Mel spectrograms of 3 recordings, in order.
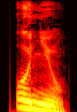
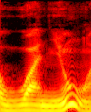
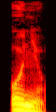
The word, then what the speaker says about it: oignon: aucun sens ici puisque la prononciation correcte est oon parfaitement donc on ne dit pas oagon hein si on le lit normalement on devrait prononcer un O et un I ou a et non on dit oignon c'est pour ça que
